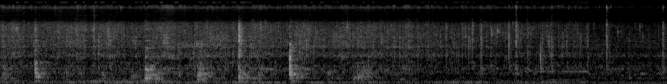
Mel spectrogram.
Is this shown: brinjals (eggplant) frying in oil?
yes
